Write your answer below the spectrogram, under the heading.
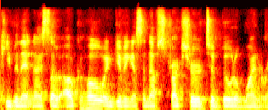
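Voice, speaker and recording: In a New Zealand accent, speech moves at a very fast pace with fairly even intonation on a very clean recording with a silent background. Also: man. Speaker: winemaker. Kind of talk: casual wine tasting talk.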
